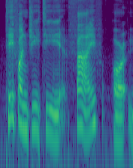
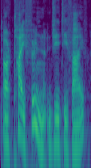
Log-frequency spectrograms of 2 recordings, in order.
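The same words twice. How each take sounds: First: "Typhoon" said as "TAY-fun", slowly; misread name. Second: "Typhoon" said as "tie-FOON"; corrected name. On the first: Vlogger puzzling over a viewer's question, "Typhoon" misread as "TAY-fun". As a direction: read "Typhoon" haltingly as "TAY-fn". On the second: Vlogger correcting the name he read, "Typhoon" as "tie-FOON". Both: Real, not acted.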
